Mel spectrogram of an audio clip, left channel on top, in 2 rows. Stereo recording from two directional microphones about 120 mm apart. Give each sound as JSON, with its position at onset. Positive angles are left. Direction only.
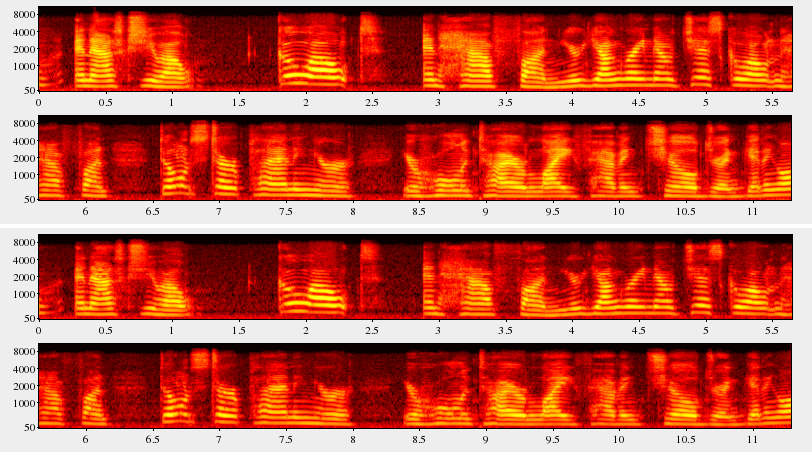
{"t": 0.0, "sound": "a woman's voice", "side_deg": 35}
